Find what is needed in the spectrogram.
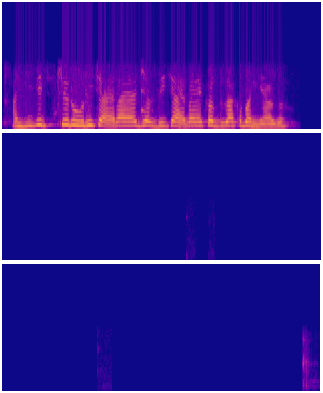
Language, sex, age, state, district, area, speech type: Dogri, female, 30-45, Jammu and Kashmir, Samba, rural, conversation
